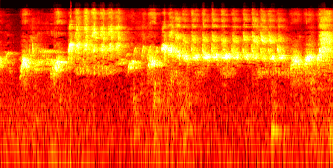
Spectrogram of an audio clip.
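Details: Caged Chinese hwamei singing energetically; rich run of whistled notes and warbles, some rising slurs, continuous and fluid with rapid ornaments throughout.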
